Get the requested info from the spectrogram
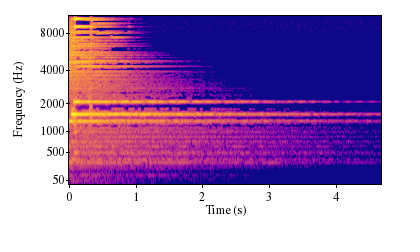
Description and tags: Collect Crystal
A sound that can be used when the player collects particular item
Collect, Crystal, GameDev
